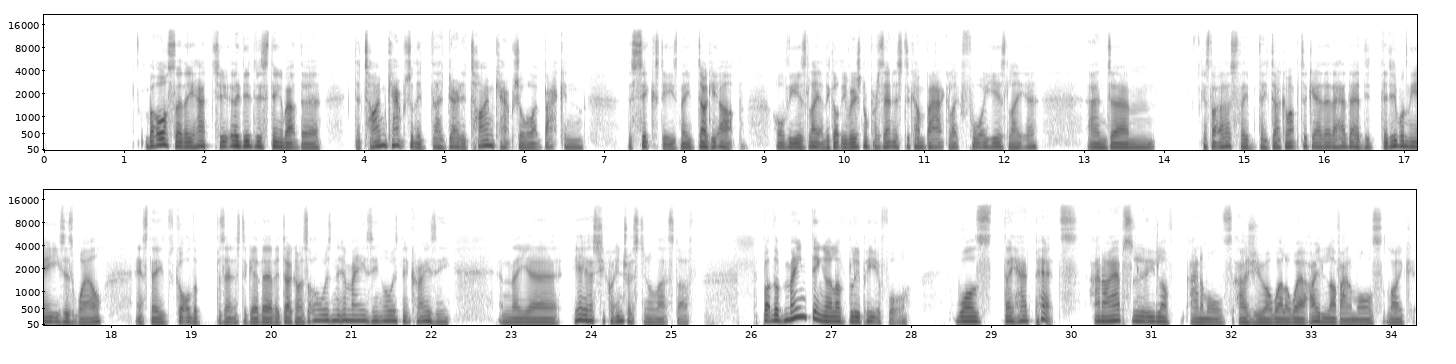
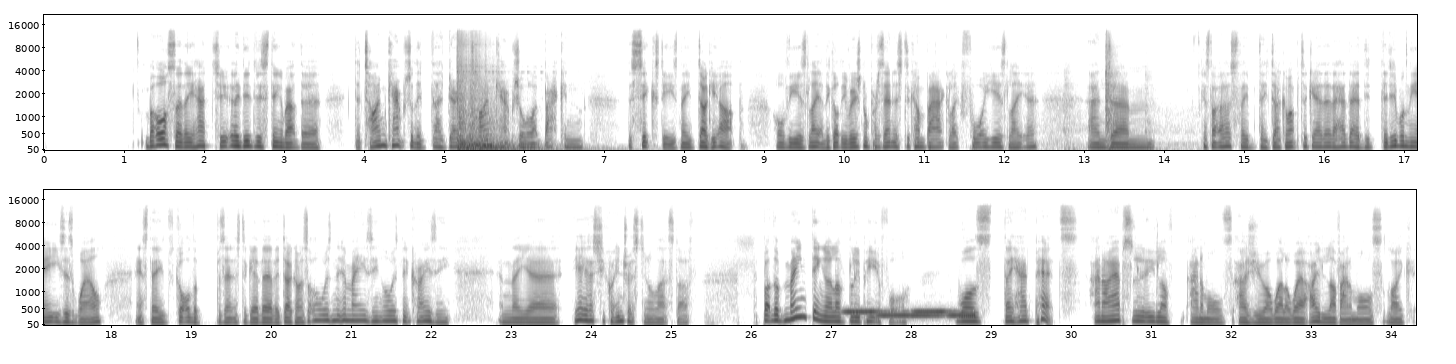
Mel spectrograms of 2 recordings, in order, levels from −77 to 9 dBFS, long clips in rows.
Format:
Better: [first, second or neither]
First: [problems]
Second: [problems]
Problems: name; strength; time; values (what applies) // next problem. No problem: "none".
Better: first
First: none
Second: door banging; loud; from 5 to 6.5 s; peak 4 dB above the speech // door banging; noticeable; from 13 to 14 s; peak 6 dB below the speech // siren; loud; from 27 to 29 s; peak 5 dB above the speech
